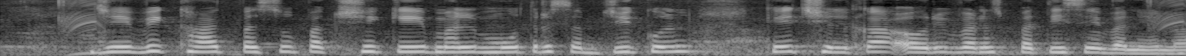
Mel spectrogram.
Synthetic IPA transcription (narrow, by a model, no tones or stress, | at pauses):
d͡ʒeːʋɪkʰːaːt̪̚pɐsupəkʃikemɐlmoːt̪ɾəsɐb̚d͡ʒikʊl | ket͡ʃʰɪlkaʔɔːɾiʋənəspət̪isebɐneːlaː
